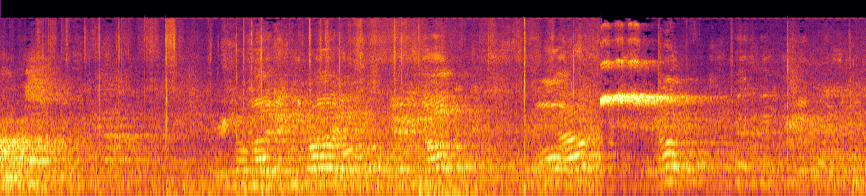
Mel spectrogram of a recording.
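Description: Shouting voices echoing in a large gym, and one short, steady referee's whistle blast about six seconds in, stopping the wrestling action.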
